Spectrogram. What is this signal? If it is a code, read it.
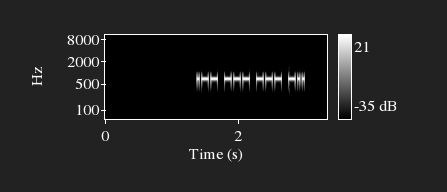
Morse code, heard as a keyed tone, about 36 wpm, 700 Hz. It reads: WOOD
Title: Four Letter Words - 35wpm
